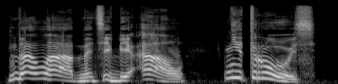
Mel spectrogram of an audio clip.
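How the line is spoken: Chuckling. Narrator (Russian): хохотнула Мизери

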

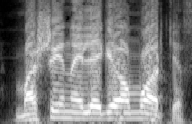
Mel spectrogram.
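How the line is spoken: Loud, decisive speech. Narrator (Russian): громко и решительно заговорил Принцепс Кавалерио

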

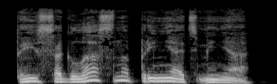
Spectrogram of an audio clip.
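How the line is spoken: Barely audible question. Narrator (Russian): спросила госпожа, едва слышно

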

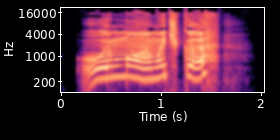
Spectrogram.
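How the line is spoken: Sobbing, sighing cry. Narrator (Russian): Громко всхлипнув, Костя глубоко вздохнул и вместо волшебных слов заклинания сказал

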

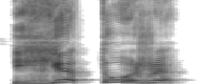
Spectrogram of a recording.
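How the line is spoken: Small animal squeaking. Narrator (Russian): пискнул маленький зверек

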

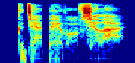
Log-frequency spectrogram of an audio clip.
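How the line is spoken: Barely audible repetition. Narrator (Russian): повторил чуть слышно

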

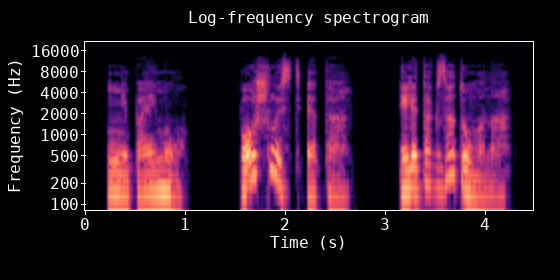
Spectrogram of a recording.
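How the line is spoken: Whispered. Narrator (Russian): шепнула Эллен Джонатану

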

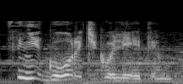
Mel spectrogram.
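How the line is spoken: Old woman answering, laughing. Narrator (Russian): ответила старуха и засмеялась

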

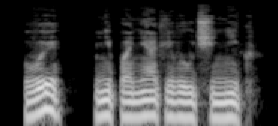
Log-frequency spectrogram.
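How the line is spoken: Soft. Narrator (Russian): мягко сказал О'Брайен

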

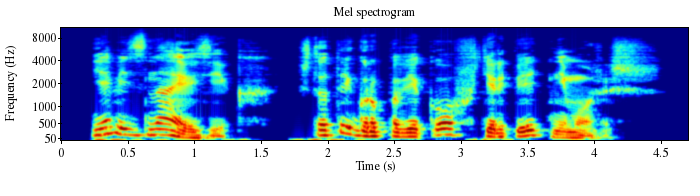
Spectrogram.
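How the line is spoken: Almost affectionate tone. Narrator (Russian): говорил он почти ласковым тоном

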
